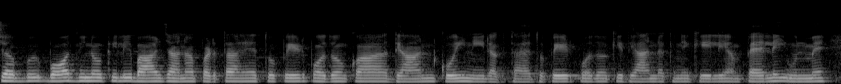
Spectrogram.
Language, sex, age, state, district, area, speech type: Hindi, male, 60+, Rajasthan, Jodhpur, rural, spontaneous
